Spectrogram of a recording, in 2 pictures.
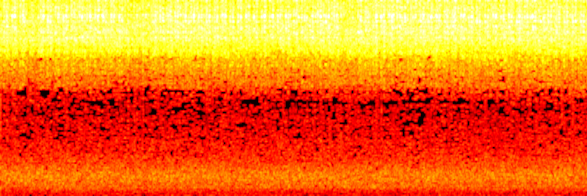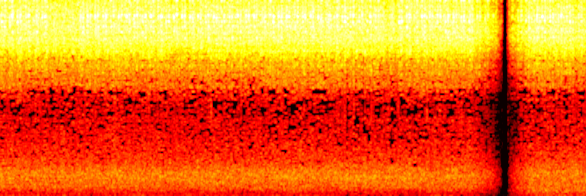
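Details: Male crickets chirping by wing stridulation, a constant high-pitched trilling wash that runs steadily until a sudden brief cut to silence near the end, then resumes at the same level.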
